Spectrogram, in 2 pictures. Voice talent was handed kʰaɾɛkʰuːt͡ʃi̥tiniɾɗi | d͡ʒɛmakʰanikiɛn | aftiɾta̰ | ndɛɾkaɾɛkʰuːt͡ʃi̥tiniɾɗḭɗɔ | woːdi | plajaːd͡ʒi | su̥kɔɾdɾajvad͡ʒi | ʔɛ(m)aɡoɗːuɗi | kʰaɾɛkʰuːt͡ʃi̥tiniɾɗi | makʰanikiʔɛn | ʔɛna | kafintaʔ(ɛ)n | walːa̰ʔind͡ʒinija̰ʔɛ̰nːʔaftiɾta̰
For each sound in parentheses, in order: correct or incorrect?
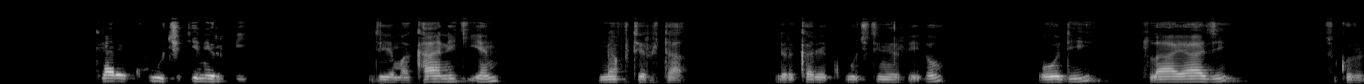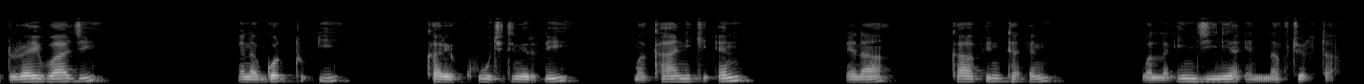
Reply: incorrect, correct

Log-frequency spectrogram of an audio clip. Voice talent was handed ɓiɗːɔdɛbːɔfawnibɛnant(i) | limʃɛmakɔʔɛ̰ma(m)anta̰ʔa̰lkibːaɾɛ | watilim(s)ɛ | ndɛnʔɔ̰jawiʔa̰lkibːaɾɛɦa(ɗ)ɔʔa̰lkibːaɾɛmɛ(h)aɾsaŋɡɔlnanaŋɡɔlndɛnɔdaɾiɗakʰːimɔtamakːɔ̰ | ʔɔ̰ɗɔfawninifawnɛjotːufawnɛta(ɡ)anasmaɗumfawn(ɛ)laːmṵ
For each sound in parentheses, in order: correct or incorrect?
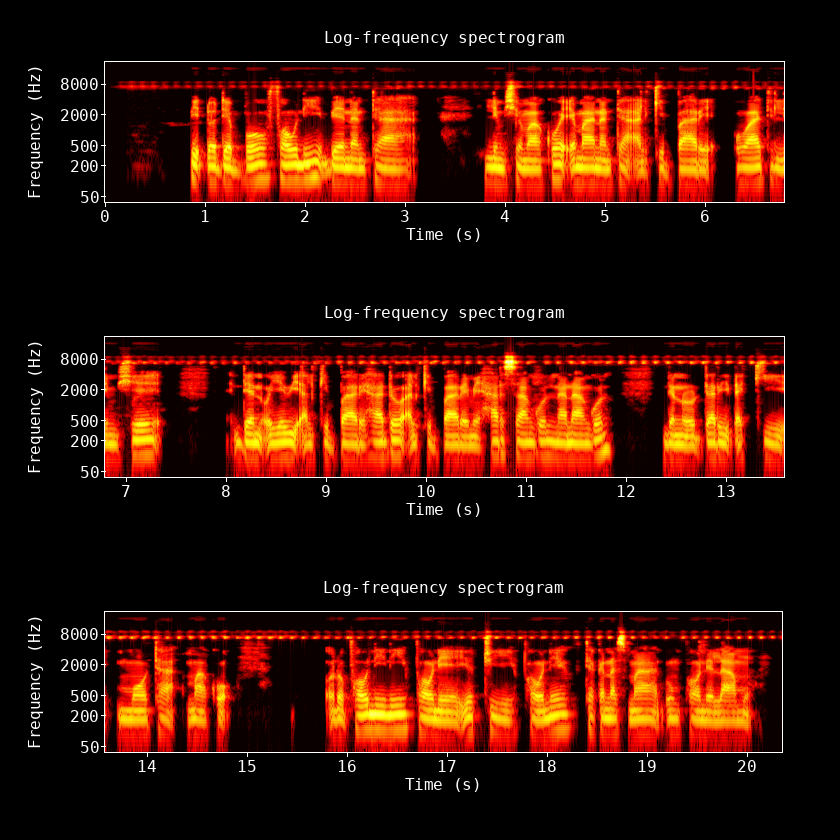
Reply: incorrect, incorrect, incorrect, incorrect, correct, incorrect, correct

